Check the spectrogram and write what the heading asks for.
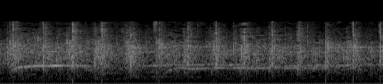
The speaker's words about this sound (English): God bless you. Please take your seat. Clap for them once again.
